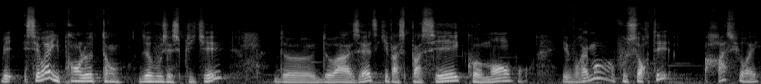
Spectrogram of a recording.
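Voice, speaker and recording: A man speaks at a fairly slow pace in a somewhat breathy, dark, mellow voice of medium pitch with lively intonation, on a very clean recording with a silent background. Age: 60s. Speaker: patient. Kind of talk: testimony. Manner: halting.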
